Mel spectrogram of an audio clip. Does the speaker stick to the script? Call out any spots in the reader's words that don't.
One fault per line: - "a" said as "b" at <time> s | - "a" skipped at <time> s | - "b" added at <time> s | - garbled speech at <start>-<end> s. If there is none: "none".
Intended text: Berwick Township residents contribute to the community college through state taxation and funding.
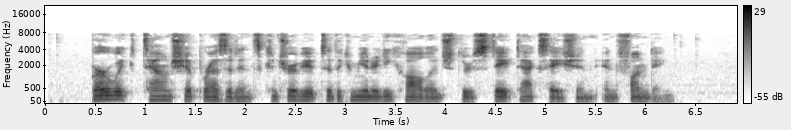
none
